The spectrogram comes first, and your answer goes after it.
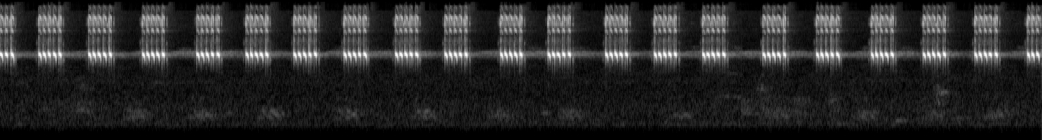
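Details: A cricket gives a regular run of shrill pulsed chirps, roughly two each second, about twenty in all, clean and uninterrupted against a quiet background.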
